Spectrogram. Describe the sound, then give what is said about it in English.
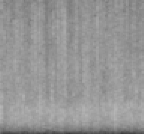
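A crowd claps steadily, a dense, even patter of many hands with no pauses or voices breaking through. “Come on, that is worth a hand clap.”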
